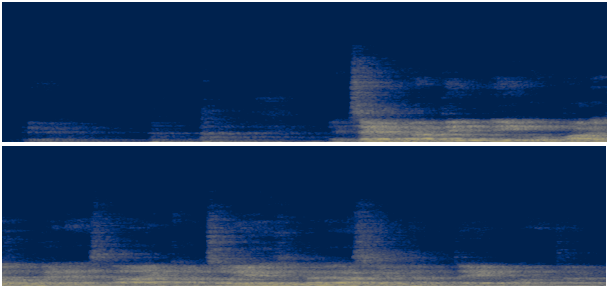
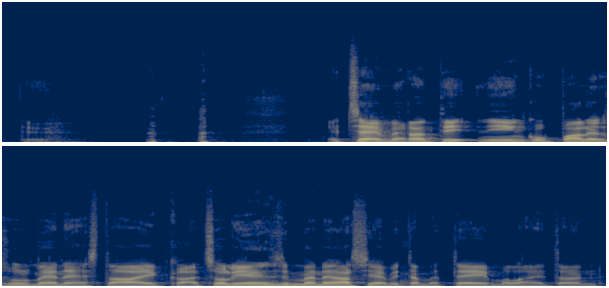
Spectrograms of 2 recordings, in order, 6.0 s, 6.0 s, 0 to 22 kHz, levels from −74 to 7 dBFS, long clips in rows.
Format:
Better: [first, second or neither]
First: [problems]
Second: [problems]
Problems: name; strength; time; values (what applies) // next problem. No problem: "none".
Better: second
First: room echo; strong; dies away in 1.6 s // off-mic speech; far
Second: none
